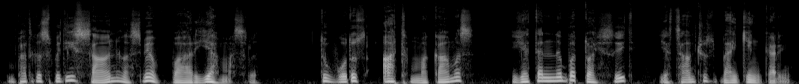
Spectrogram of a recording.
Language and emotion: Kashmiri, disgusted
